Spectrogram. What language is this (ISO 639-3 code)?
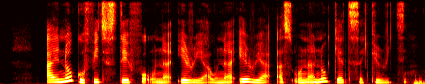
pcm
